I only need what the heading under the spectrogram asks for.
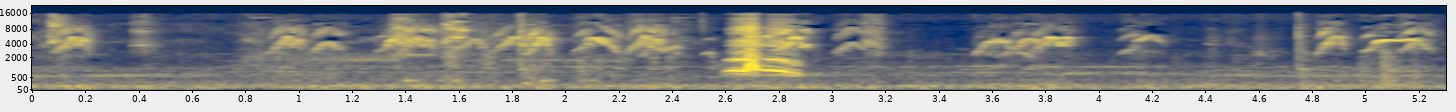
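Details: A talking Indian ringneck (rose-ringed parakeet, Psittacula krameri) gives a single loud, wavering voice-like utterance mimicking speech, among steady high, thin chirps from other small birds throughout.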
